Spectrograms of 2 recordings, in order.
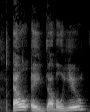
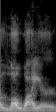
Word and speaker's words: lawyer: Lawyer, bem diferente de como se escreve. Como escreve lawyer? L-A-W-Y-E-R. Tu pensa que isso aqui se fala lawyer. É lawyer.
